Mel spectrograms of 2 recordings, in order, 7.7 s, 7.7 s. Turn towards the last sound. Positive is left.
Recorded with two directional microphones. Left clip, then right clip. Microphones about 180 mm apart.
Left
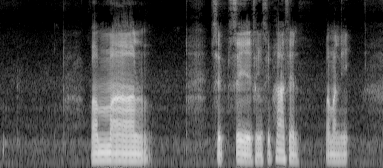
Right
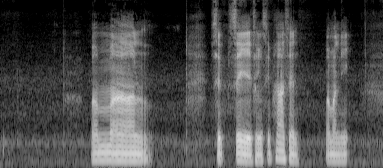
turn(degrees=0)  # may be behind; listen again after turning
